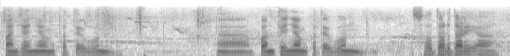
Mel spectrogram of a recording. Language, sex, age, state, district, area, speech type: Santali, male, 30-45, West Bengal, Malda, rural, spontaneous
